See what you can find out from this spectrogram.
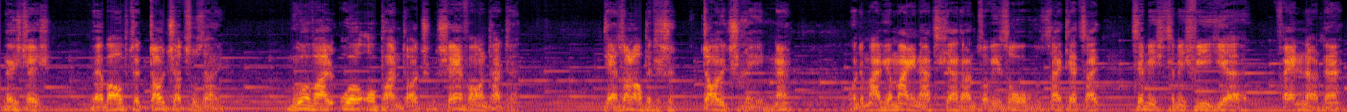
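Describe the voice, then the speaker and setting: A man's voice: extremely low pitch, moderate pace. A man complaining and agreeing in a comedy sketch. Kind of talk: ranting comedy dialogue. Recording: faint music behind voice. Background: music.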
